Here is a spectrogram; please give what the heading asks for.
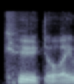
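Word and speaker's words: coup d'œil: also this idea of kudoi which is this it's it's not spelled that way. This is a very funny pronunciation term, right? Yeah, it's a French term.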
